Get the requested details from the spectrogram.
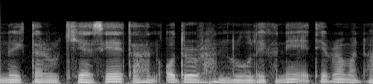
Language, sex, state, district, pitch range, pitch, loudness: Nagamese, male, Nagaland, Kohima, 95-110 Hz, 105 Hz, -18 LUFS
